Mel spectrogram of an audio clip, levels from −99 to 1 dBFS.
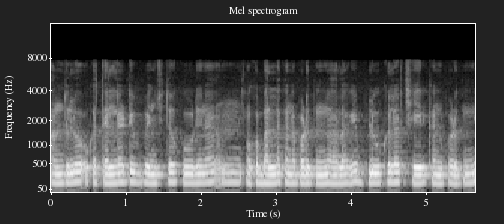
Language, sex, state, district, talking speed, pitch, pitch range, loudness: Telugu, male, Andhra Pradesh, Visakhapatnam, 180 wpm, 145 Hz, 145-155 Hz, -13 LUFS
